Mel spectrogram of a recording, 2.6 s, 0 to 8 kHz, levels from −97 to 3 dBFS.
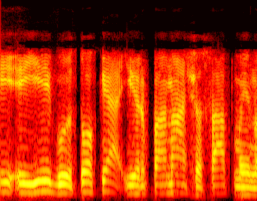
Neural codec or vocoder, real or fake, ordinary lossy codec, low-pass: none; real; AAC, 32 kbps; 7.2 kHz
